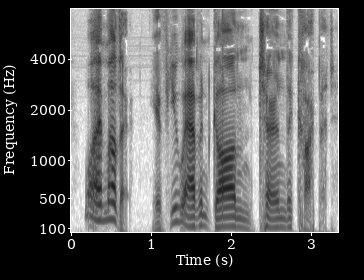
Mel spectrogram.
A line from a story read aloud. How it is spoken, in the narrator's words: she exclaimed, with something in her voice that spoke awe and admiration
